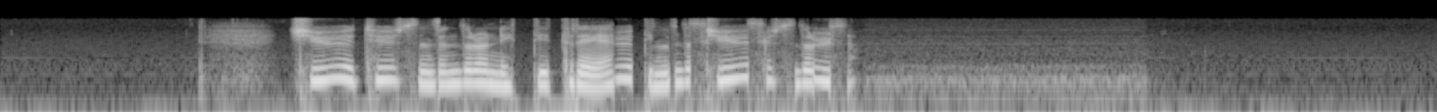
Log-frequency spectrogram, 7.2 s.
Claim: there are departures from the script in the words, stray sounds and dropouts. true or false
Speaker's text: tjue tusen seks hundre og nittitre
true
